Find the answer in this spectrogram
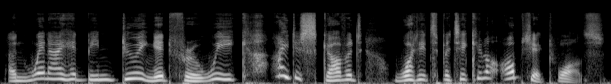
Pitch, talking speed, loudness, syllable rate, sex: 210 Hz, 165 wpm, -17 LUFS, 4.5 syllables/s, male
